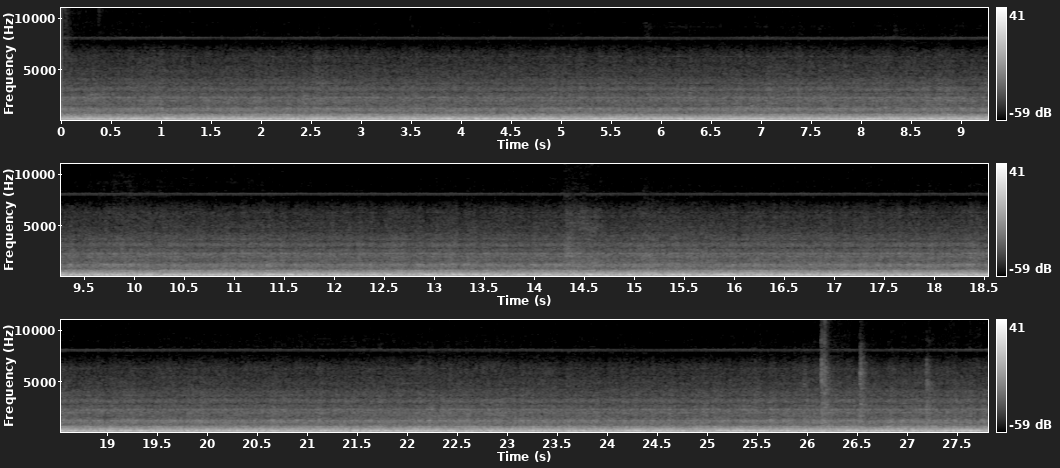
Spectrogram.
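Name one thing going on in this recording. A train's motor hums steadily while standing still.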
